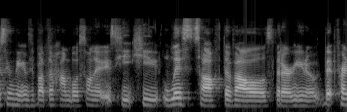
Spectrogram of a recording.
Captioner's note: speaking French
